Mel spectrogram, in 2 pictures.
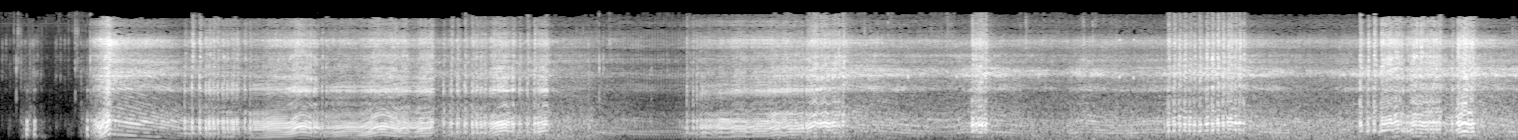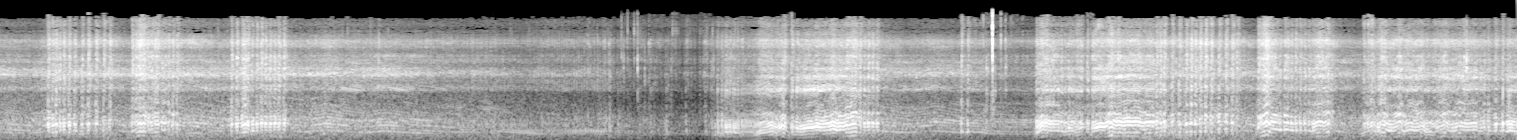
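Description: Dirt bike engine running under way, coming in about a second in and revving up and down with the throttle. It eases off twice, then runs harder near the end. A few sharp knocks are heard over the bumps.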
